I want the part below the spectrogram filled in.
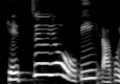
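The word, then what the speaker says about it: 月曜日: 네, 우리 월요일은 게츠요비라고 읽습니다. 게츠, 가츠 중에서 게츠라고 읽어요.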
